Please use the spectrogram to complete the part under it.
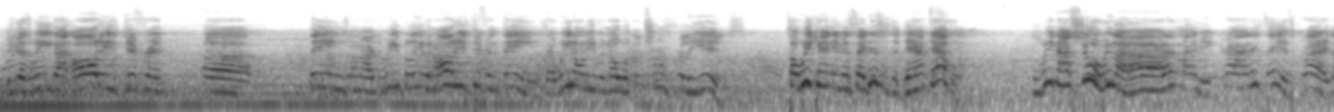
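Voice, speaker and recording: A man's voice: very high voice, recorded from a distance, low-quality recording. A man street preaching, emphatic and slangy, calling on a reader and questioning the crowd outdoors.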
